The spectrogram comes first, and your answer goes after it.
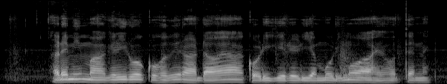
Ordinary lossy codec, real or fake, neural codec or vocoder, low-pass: none; fake; vocoder, 44.1 kHz, 128 mel bands every 512 samples, BigVGAN v2; none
